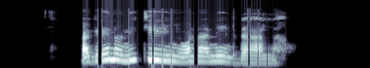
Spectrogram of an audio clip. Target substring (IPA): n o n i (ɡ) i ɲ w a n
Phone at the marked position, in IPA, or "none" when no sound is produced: k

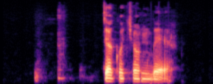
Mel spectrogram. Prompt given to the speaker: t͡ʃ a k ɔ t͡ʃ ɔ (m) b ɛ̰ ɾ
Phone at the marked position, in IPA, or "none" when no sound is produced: n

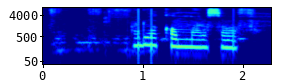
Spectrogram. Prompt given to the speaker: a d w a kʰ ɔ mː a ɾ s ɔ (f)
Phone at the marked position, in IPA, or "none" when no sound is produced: f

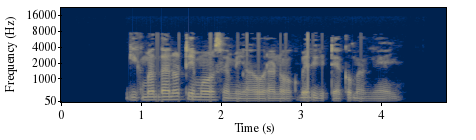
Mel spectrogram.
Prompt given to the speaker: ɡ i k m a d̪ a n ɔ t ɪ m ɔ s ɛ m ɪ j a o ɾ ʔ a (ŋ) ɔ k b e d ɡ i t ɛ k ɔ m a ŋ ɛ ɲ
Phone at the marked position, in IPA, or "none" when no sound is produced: n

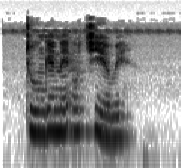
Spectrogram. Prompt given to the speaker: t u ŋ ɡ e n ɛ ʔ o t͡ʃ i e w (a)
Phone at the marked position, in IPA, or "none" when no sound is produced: e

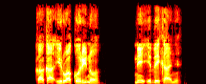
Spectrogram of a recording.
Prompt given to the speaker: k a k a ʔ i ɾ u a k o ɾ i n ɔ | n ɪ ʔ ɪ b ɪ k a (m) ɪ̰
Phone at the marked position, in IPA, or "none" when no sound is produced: ɲ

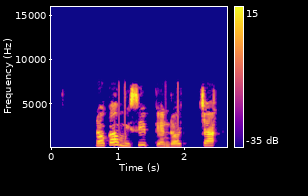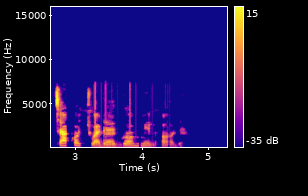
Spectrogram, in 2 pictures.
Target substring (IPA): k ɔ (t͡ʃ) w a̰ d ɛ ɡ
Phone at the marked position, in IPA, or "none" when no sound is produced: t͡ʃ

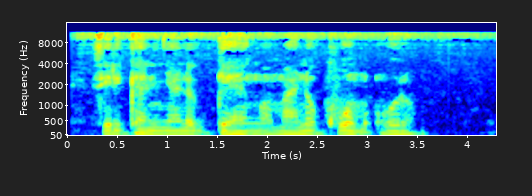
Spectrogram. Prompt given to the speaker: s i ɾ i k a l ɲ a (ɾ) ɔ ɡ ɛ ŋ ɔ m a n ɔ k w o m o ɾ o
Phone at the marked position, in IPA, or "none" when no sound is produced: l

